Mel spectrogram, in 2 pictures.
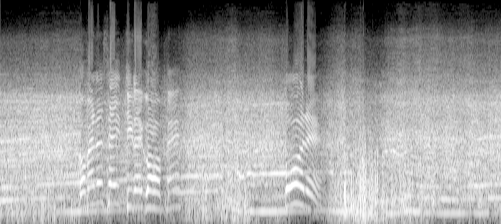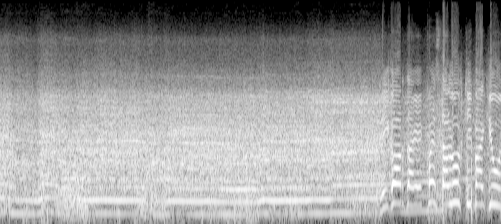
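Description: Tyres squeal sharply through corners.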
